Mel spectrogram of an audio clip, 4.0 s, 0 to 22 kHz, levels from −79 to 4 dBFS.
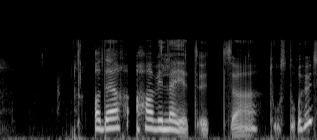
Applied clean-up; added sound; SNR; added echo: none; none; none; none.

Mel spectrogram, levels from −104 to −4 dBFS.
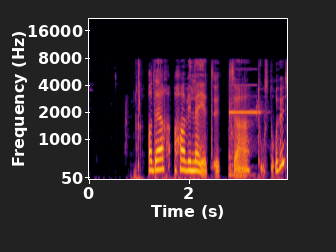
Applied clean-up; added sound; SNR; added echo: classical method Wiener filter.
